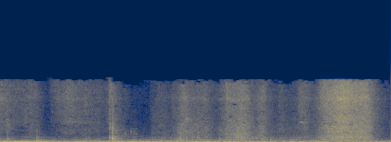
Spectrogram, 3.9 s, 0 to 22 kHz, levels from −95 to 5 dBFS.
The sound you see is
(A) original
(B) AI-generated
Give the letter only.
B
